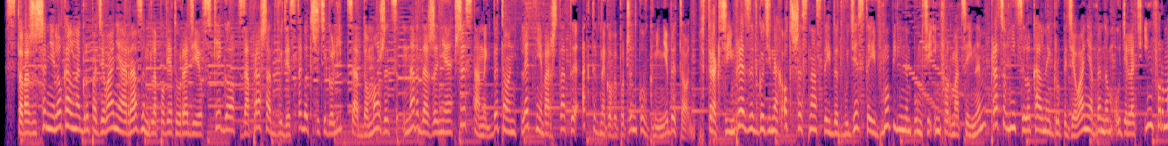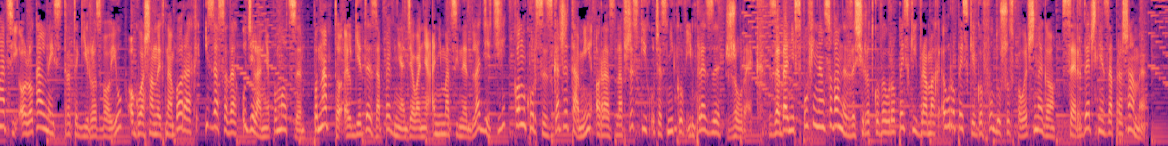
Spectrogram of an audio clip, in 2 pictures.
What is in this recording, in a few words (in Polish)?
spot reklamowy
